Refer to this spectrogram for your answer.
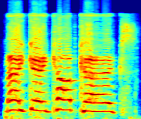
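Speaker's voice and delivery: high, loud, slow squeal of joy; happy announcement. Acted. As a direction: belt it out like a thrilled pony. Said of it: "Pinky announced happily".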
